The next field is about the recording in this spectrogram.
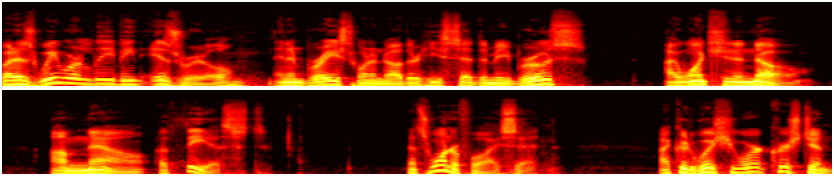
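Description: With long, frequent pauses, a man talks at a medium pitch with very wide pitch swings. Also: very clean recording, silent background. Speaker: radio Bible teacher. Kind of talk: sermon.

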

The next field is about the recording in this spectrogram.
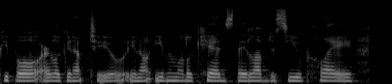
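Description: A woman with an Upper Midwest accent speaks at a fairly low pitch and a moderate pace. The recording is very clean, with a silent background. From North Dakota. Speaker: nonprofit founder, IT professional. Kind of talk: casual interview.

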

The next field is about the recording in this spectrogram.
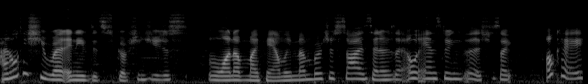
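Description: A woman with an American accent at a very fast pace, with ordinary pitch variation. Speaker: comedian and podcast host. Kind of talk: casual chat. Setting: live recording at a market venue.

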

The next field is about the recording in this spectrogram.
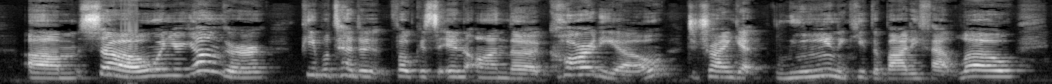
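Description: An ordinary speaking voice, a woman's fairly high pitch moves with lively intonation at a fairly slow pace, with hardly any pauses. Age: 50s. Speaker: fitness instructor and podcast host. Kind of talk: tutorial. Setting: video recording with demonstration. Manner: casual, with many fillers.

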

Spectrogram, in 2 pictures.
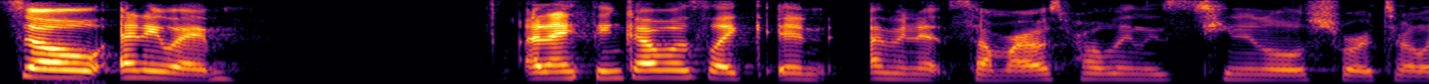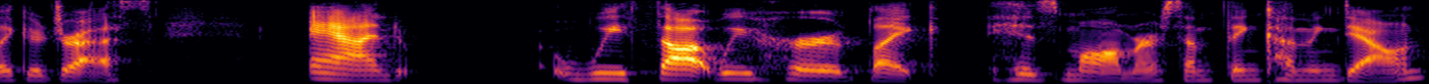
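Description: In a normal speaking voice with ordinary pitch variation, the speaker goes at a moderate pace on a very clean recording with a silent background. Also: woman, medium pitch for a woman. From Utah (Draper). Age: 30s. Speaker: fashion blogger and clothing business owner. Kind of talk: casual interview chat. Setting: studio.

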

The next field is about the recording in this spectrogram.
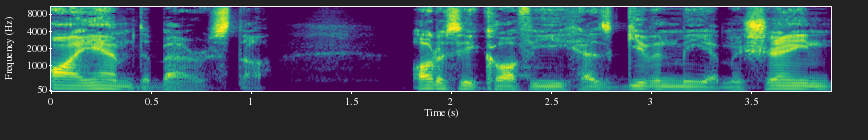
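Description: An animated man with an Australian accent and a fairly low pitch, on a very clean recording with a silent background. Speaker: podcast host. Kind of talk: casual monologue. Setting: home garage.

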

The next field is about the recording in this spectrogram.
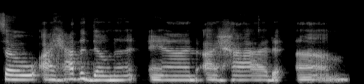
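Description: A woman speaks with an American accent in an ordinary speaking voice. Her pitch is medium and her intonation fairly even. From Nevada (Las Vegas). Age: 20s. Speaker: student. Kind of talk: casual chat.

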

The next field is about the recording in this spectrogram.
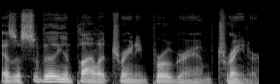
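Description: In a very clean recording with a silent background and a dry, close sound with no echo, a man with very deep, low pitch and vocal fry speaks at a moderate pace with very wide pitch swings. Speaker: museum guide narrator. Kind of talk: history documentary narration. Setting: museum exhibit or park tour by a display aircraft. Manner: formal, even-paced, authoritative.

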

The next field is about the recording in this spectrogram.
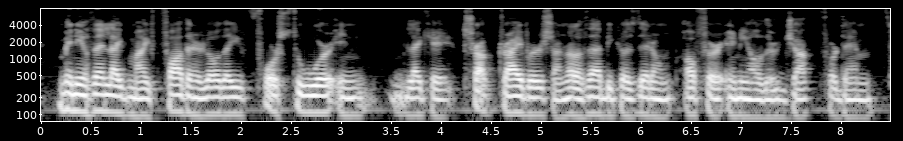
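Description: With a Spanish accent, a man speaks at a moderate pace and fairly low pitch in a dark, mellow tone, his intonation monotone and flat. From Cuba. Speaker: pastor. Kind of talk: testimony. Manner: halting.

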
